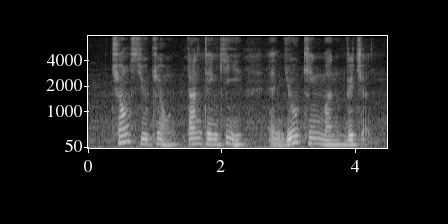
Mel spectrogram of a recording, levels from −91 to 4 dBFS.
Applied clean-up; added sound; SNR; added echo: none; none; none; none.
